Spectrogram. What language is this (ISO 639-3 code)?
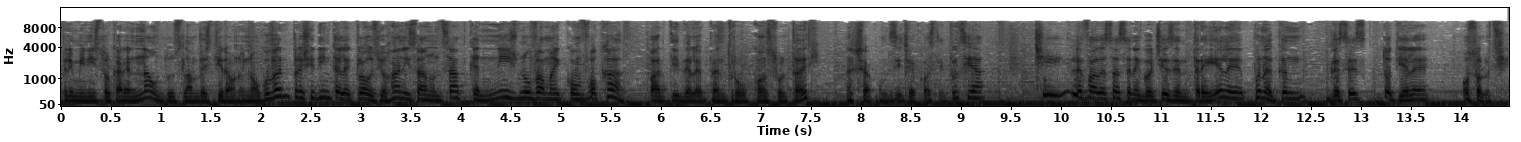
ron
